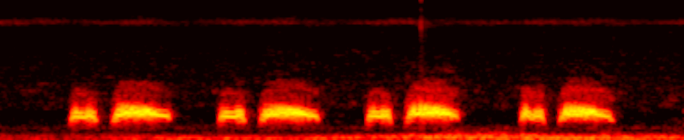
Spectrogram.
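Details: Spotted dove running and cooing: after a quiet start, clipped short notes each followed by a longer hoarse coo, four pairs in quick succession, over low rumbling background.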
